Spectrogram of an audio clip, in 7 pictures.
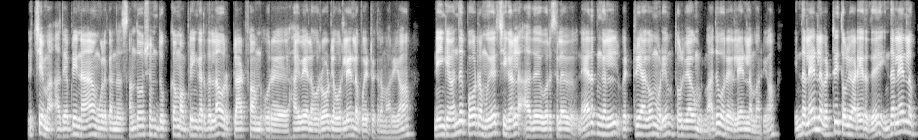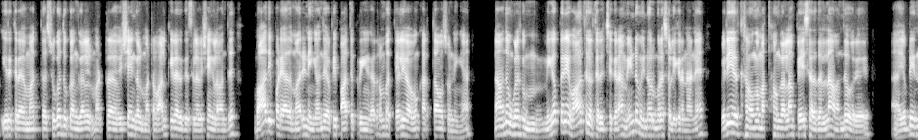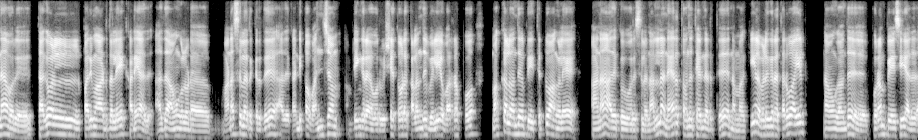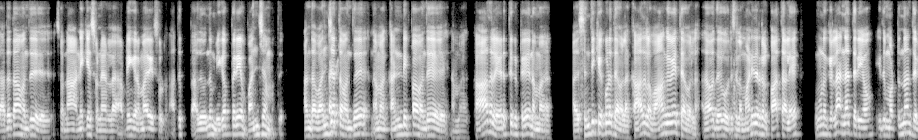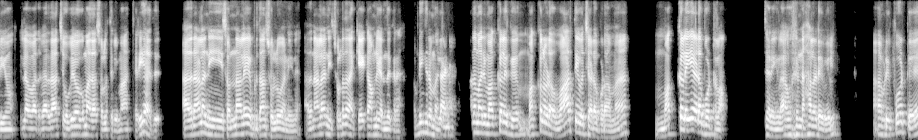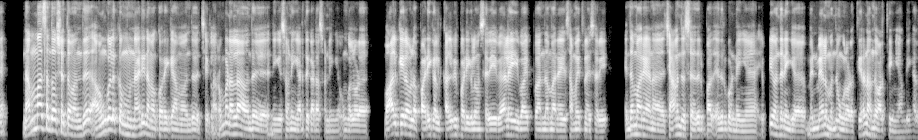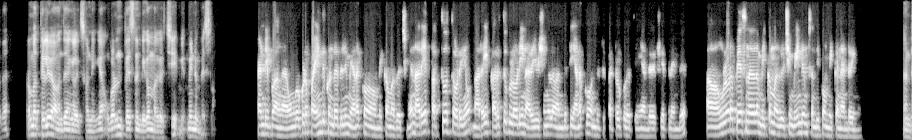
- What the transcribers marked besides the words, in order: in English: "பிளாட்பார்ம்"; in English: "லேன்ல"; unintelligible speech; in English: "லேன்ல"; in English: "லேன்ல"; in English: "லேன்ல"; tapping; unintelligible speech; laughing while speaking: "ஒரு நாளடைவில. அப்படி"; in English: "சாலன்ஜ்"
- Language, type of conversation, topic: Tamil, podcast, தோல்வி உன் சந்தோஷத்தை குறைக்காமலிருக்க எப்படி பார்த்துக் கொள்கிறாய்?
